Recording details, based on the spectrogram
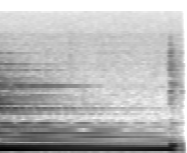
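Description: The low E string of a guitar is plucked once and rings out close and clear, a sustained low tone that fades slightly before being damped after almost two seconds, with no other sound.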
